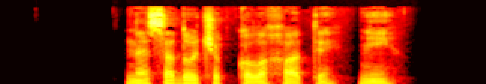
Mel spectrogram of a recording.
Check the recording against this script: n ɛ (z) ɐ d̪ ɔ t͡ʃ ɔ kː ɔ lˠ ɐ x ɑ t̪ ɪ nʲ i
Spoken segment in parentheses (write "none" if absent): s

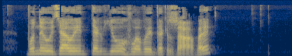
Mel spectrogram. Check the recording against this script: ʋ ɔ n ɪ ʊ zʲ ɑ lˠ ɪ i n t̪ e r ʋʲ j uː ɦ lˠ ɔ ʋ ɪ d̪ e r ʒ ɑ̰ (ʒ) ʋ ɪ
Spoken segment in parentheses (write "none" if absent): none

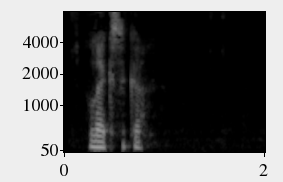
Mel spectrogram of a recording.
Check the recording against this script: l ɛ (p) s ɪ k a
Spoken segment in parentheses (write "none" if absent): k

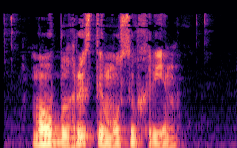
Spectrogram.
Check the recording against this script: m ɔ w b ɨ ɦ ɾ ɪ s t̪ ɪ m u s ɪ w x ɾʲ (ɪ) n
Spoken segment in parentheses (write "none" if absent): i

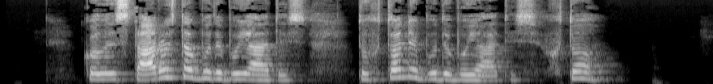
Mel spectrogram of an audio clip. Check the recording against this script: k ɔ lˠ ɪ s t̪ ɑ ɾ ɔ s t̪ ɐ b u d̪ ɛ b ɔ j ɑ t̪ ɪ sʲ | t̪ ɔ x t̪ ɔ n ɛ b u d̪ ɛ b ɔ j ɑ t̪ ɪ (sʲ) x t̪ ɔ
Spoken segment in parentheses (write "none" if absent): sʲ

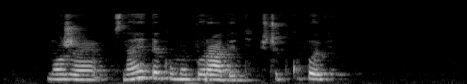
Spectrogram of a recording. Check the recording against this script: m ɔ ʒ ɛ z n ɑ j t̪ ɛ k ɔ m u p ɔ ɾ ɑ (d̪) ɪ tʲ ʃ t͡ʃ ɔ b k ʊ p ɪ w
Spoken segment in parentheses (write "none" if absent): d̪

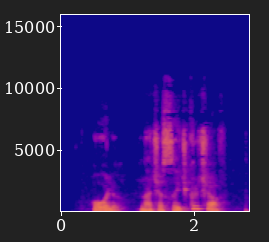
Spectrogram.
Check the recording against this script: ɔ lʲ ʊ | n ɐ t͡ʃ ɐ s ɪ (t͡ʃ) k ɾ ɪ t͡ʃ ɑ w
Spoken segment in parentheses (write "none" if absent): t͡ʃ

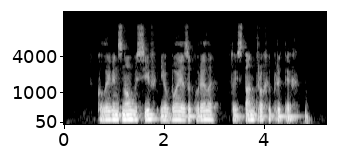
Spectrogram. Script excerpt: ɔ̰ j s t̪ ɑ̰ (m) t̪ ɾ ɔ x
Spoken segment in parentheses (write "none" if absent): n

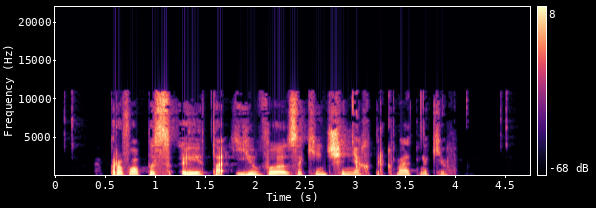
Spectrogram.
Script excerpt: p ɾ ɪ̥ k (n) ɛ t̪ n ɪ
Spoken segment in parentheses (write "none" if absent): m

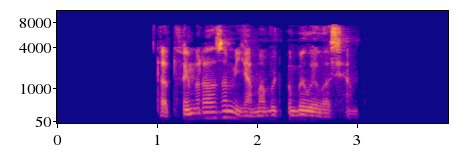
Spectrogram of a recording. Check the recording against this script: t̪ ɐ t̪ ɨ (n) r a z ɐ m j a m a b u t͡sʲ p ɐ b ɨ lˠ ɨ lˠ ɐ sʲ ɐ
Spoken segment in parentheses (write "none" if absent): m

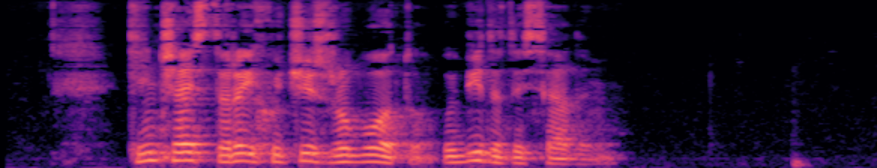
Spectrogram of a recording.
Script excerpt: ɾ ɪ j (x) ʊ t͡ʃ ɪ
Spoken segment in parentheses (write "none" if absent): x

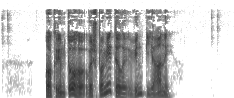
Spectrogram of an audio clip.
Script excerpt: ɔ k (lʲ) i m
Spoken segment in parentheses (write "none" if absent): ɾʲ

